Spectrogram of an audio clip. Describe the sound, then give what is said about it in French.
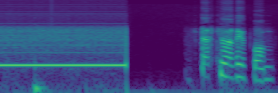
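Ringback tone of an outgoing telephone call: one steady electronic tone of about a second cuts off abruptly, followed by a short silence and then a voice speaking briefly. “On y va. Ah. Déjà ça sonne, c'est parfait.”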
